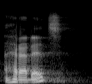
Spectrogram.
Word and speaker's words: Hradec: Hradec? – Hradec? – Hradec? And they say, no, no, no, you have to roll your R.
